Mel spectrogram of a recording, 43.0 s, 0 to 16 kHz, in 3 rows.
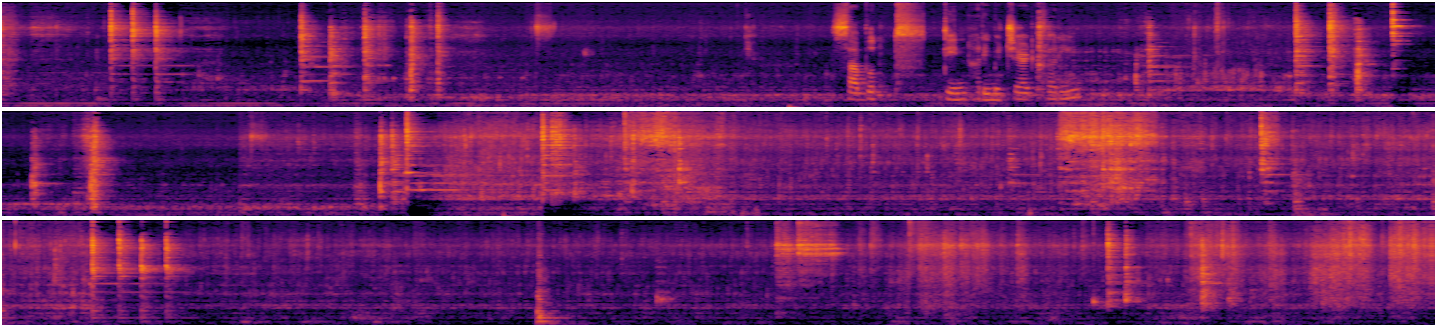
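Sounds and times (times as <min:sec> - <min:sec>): spoon scraping metal pot: 0:24.4 - 0:26.0.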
